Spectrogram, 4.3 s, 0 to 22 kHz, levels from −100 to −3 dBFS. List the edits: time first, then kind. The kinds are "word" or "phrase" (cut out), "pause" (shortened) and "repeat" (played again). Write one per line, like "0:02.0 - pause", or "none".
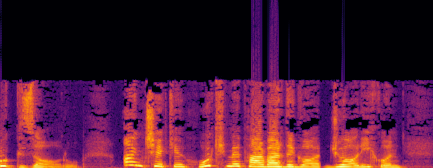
0:03.2 - word

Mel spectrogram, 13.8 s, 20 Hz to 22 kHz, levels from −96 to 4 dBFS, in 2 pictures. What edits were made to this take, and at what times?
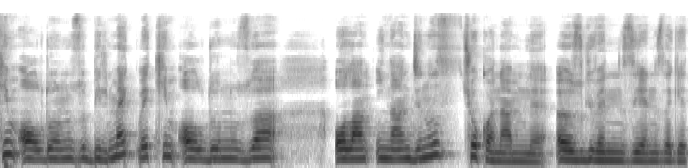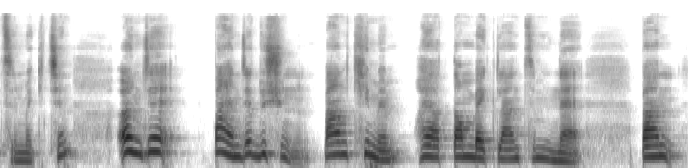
none

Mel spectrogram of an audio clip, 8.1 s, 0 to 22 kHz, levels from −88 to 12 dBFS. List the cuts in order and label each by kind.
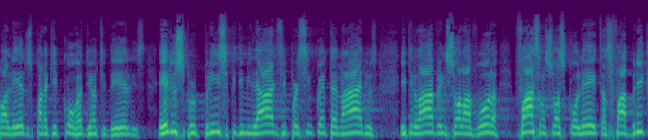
0:01.9 - pause
0:02.3 - word
0:05.1 - phrase

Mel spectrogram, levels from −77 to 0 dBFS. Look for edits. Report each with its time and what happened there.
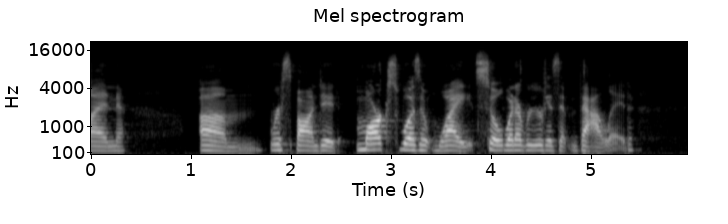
0:01.8 - pause
0:04.1 - word
0:04.5 - word

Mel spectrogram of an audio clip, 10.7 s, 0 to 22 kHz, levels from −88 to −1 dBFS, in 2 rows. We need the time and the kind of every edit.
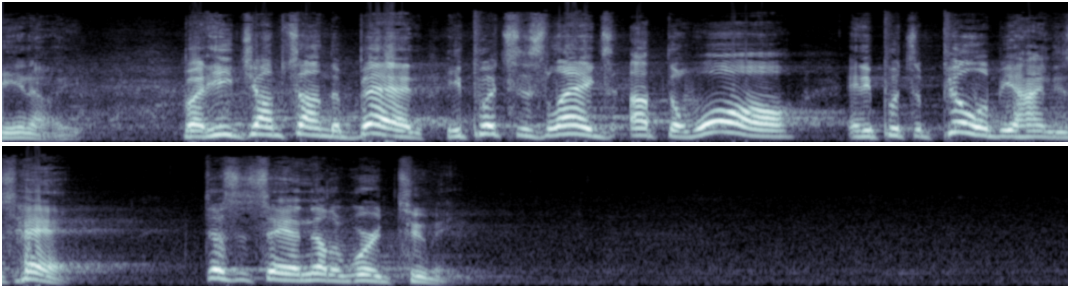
none

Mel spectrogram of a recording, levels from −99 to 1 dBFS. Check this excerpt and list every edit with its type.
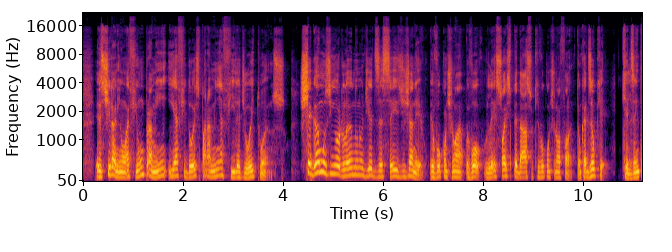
none

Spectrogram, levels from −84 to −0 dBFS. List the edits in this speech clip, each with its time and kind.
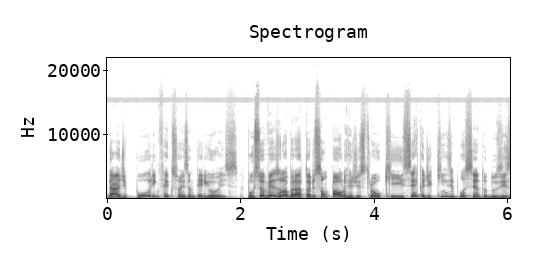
0:02.0 - pause

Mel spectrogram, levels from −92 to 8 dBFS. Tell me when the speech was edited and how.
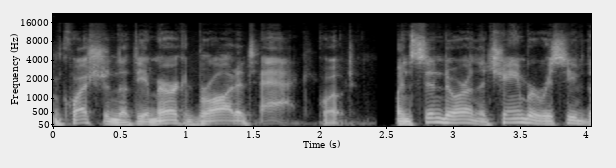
0:01.0 - phrase
0:02.0 - word
0:02.4 - pause

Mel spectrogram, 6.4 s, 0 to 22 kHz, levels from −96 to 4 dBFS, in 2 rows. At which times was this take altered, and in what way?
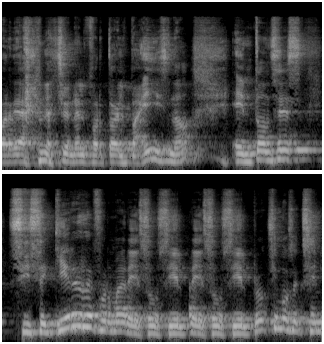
0:05.1 - repeat

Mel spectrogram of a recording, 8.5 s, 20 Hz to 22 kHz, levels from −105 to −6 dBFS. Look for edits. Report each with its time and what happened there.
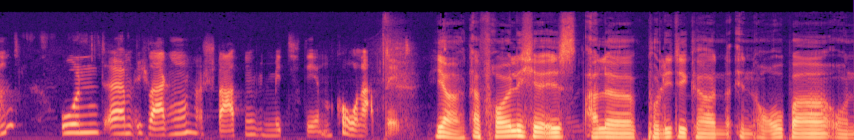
0:01.5 - word
0:02.6 - word
0:04.7 - word
0:05.8 - word

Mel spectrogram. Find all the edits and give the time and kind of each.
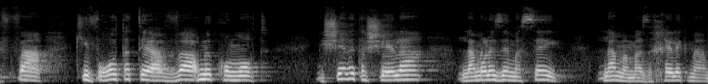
0:02.0 - word
0:04.8 - word

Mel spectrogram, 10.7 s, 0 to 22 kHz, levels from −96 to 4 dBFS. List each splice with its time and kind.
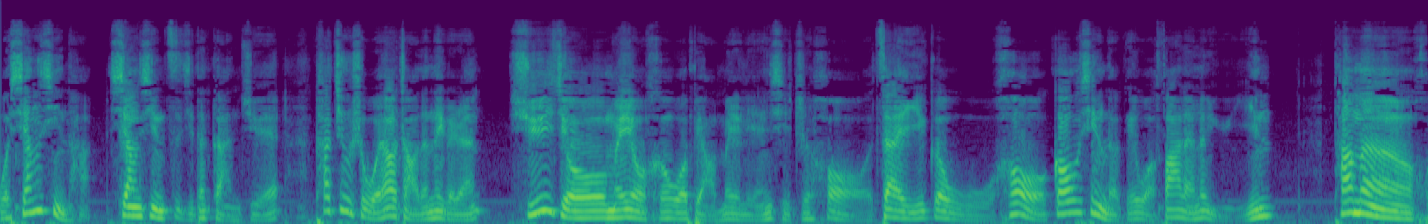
0:03.7 - pause

